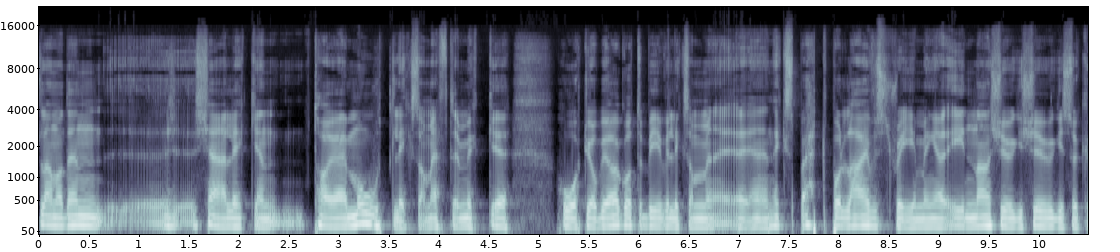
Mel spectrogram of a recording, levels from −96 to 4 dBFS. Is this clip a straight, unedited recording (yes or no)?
yes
